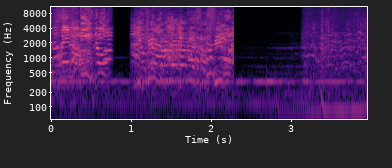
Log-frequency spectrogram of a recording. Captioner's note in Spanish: Gritos y exclamaciones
